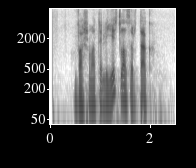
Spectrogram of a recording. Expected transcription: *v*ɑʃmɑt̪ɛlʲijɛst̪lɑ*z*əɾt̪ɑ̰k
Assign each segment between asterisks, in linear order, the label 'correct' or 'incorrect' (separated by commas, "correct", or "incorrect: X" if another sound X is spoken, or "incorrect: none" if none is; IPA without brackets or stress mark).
correct, correct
